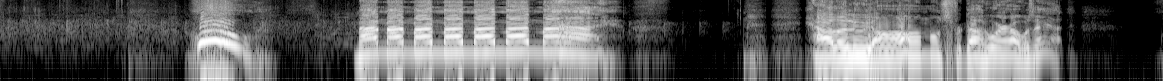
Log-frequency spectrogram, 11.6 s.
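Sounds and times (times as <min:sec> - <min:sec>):
audience clapping hands: 0:00.0 - 0:08.0
speech: 0:01.3 - 0:02.7, 0:03.6 - 0:06.1, 0:08.2 - 0:10.7.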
